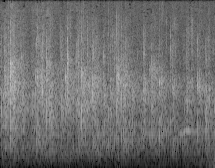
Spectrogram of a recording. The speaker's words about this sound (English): Y'all with me? Y'all awfully quiet. If I'm making any sense to you, clap your hands and give God praise in the room. I'm preaching too hard for you to be this quiet.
